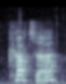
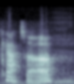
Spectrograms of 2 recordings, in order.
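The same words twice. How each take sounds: First: It is said the American way, like 'cutter'. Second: It is said without the American pronunciation. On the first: "for our American friends" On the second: "it's Qatar"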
